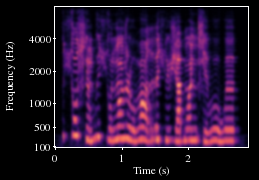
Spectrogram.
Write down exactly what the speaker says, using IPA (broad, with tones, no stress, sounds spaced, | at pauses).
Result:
ç ɔ˦ ɕ ə̃˨ b ɨ˦ ç o˨ n ɑ̃˦ z ɭ o˨ β ɑ˦˨ r ə˦ ç y˨˦ ʒ a˨˦ b ɑ̃˦ ɲ ɕ ɪ˨ β o˦˨ w ə˦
